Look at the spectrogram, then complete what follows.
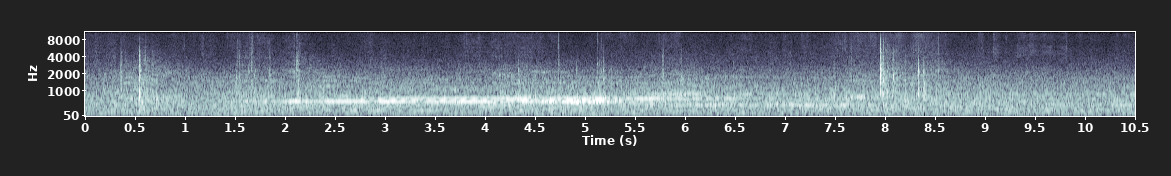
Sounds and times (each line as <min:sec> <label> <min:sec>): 0:01.5 sound installation 0:08.6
